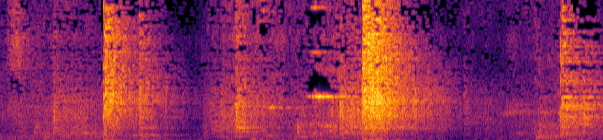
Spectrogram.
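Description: A man grunts and strains loudly.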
